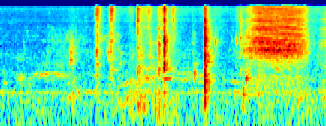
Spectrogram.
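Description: A person drinking juice from a bottle, with several small gulping clicks as she swallows, then a loud breath out near the end.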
